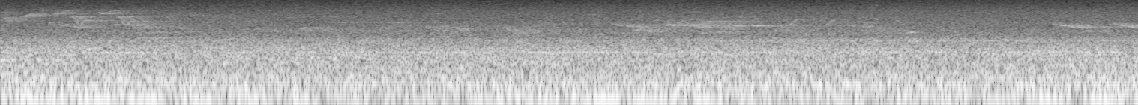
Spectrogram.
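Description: Quiet outdoor ambience: a low, steady rumble with a few faint bird chirps, three short ones spread through it.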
